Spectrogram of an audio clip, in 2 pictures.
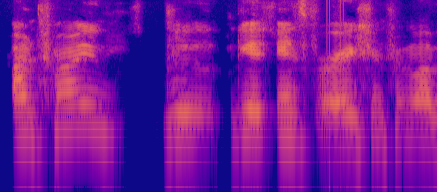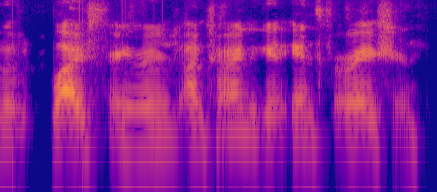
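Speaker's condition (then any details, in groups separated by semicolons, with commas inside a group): Parkinson's; speech impediment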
